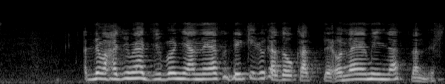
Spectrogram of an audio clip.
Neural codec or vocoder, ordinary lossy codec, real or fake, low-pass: none; MP3, 64 kbps; real; 7.2 kHz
